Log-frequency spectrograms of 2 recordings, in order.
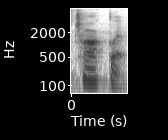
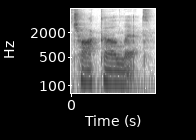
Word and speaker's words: chocolate: we speak in English we say chocolate which has like two sounds chocolate okay and just teacher moment I know that some people do it with three syllables chocolate like a kindergarten teacher might teach a child to cab ify that way I do not agree with that because no like nowhere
